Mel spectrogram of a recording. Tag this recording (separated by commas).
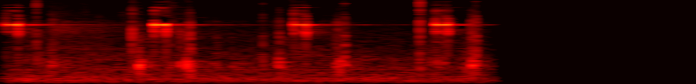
Alarm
